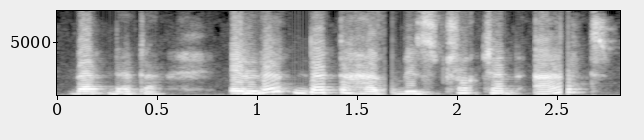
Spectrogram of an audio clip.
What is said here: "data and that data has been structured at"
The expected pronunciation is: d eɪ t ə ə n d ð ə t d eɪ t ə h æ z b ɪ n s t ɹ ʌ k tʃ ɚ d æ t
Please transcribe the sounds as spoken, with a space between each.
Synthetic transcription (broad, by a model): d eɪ t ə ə n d ð ə t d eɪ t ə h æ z b ɪ n s t ɹ ʌ k tʃ ɚ d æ t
